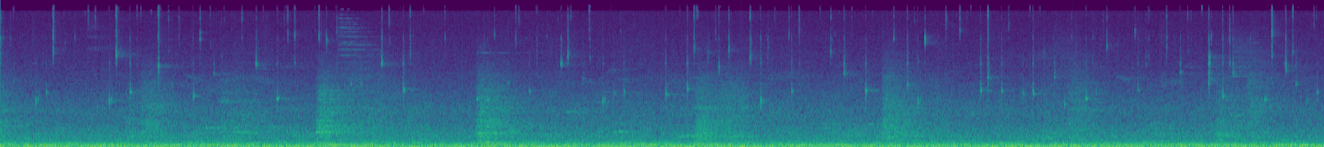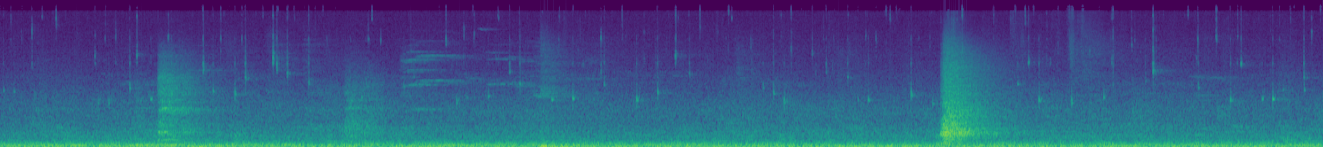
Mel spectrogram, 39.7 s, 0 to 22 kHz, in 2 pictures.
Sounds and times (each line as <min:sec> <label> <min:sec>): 0:00.0 dripping tap 0:39.7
